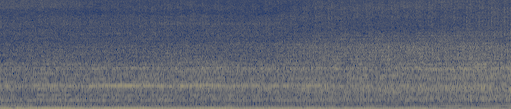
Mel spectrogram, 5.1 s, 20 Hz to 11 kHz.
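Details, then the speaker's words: Suzuki Santana engine-swapped, naturally aspirated, new MaxxECU management and in-tank 250 L/h fuel pump, just started: steady, even idle with a smooth low drone, no knocks, misses or whines; runs beautifully. "Et ce moteur qui tourne magnifiquement bien."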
